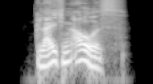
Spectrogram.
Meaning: inflection of ausgleichen: 1. first/third-person plural present 2. first/third-person plural subjunctive I
- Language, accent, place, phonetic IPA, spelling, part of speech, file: German, Germany, Berlin, [ˌɡlaɪ̯çn̩ ˈaʊ̯s], gleichen aus, verb, De-gleichen aus.ogg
